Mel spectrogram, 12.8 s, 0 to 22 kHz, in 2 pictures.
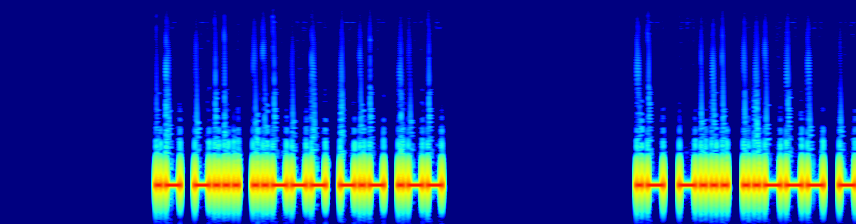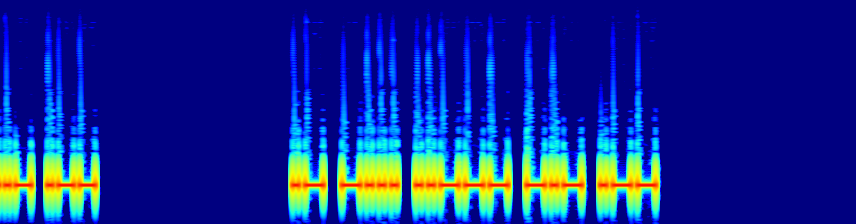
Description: Morse code, heard as a keyed tone, about 30 wpm, 700 Hz. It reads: AB2KW AB2KW AB2KW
